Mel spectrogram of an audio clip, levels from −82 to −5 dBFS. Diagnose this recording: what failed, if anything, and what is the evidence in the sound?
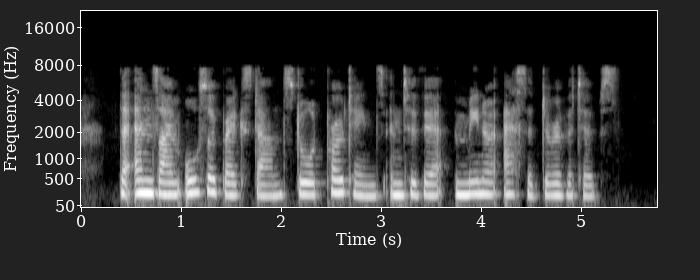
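Codec stage. Across the whole clip the speech sounds rough and grainy, with a hissy fill between the harmonics and a thin, synthetic top end. That's likely low-delay AAC compression, AAC-ELD style, whose short frames blur pitch detail at a rate that fits roughly 32 kbps.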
